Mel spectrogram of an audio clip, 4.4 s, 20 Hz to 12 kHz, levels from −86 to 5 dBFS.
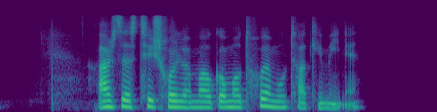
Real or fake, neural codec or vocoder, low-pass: fake; codec, 16 kHz, 0.7 kbps, FocalCodec; 7.2 kHz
